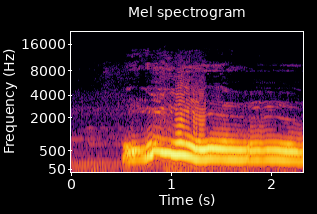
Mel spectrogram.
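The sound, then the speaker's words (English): A person imitates a wolf howl during a tabletop role-playing game: one loud, sustained voiced howl that rises sharply at the start and then slides slowly downward in pitch, with no other voices. “that's a bad wolf howl”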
